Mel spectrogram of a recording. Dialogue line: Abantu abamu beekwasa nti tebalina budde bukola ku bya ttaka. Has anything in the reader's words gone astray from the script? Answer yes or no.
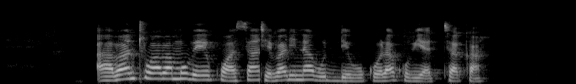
yes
